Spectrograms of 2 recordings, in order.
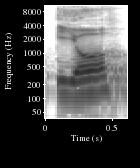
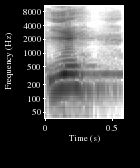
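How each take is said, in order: First: The word ends in an o vowel. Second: The word ends in an e vowel. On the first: "Kalau Jawa kan itbak" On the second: "kalau Jakarta mah iye kan gitu ya"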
